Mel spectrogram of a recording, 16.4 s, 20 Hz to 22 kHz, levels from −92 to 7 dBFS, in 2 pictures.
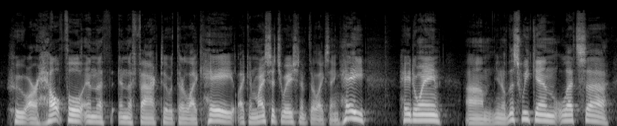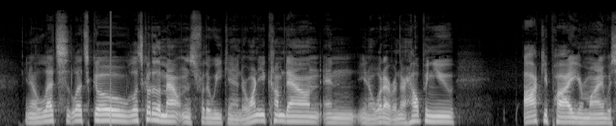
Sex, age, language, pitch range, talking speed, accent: male, 40-59, English, 90-130 Hz, 225 wpm, American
